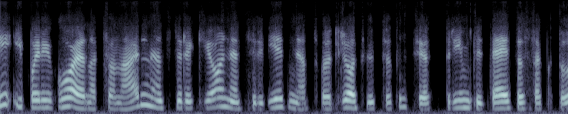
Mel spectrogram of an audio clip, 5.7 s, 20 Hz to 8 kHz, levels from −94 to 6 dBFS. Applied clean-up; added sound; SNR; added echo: neural diffusion model UNIVERSE++.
